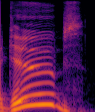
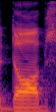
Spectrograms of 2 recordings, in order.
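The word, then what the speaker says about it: Doubs: Do you know that his name is actually Romeo Dobbs, though? All right, fine. Yeah, it's We've been Dobbs. saying it wrong I've been saying it wrong for years. I just learned this. I like it. It looks like Romeo Dubes.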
